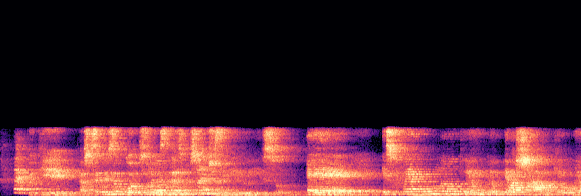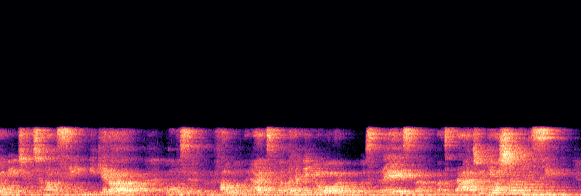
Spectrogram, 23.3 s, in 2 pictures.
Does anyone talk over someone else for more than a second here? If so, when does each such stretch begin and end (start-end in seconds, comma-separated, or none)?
3.0-4.5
